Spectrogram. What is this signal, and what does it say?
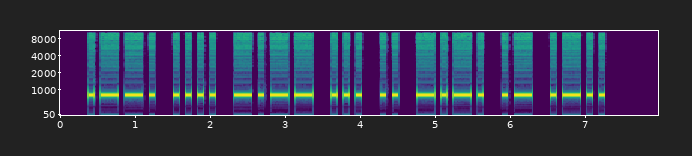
Morse code, heard as a keyed tone, about 15 wpm, 800 Hz. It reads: PHYSICAL
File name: Technical Subjects / Technical Subjects-mp3s / Sw Pwr Sup @13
